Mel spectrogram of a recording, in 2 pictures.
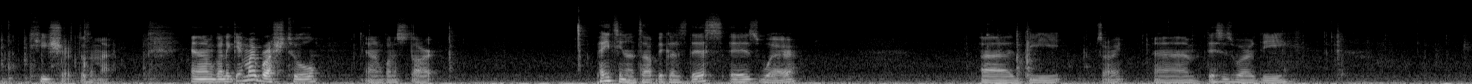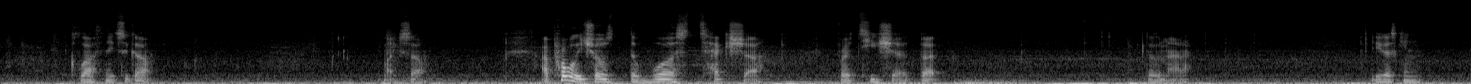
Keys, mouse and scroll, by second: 0.0-1.2 typing, 2.8 typing, 2.9-10.5 drag, 10.5 ctrl+z, 11.4 click, 13.3 right click, 13.8-25.8 drag, 25.8 right click, 26.4-29.4 drag.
